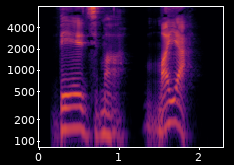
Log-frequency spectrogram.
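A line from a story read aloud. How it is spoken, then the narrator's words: Possessive growl, snow leopard. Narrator (Russian): Снова заявил на меня права снежный барс, недвусмысленно рыкнув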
